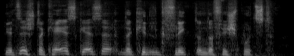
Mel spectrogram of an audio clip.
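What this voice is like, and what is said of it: Strong Swabian dialect. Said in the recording (German): “Können Sie was so krass Schwäbisch sagen, dass ich es nicht mehr verstehe? ... Schwäbeln kann er also, der Gute.”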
